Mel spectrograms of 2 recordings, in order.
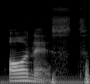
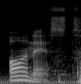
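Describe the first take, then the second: First: The word starts directly with a vowel. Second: The word starts directly with a vowel.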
